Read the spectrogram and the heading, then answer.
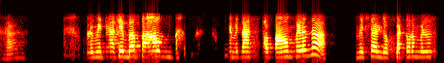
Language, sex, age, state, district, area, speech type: Sindhi, female, 45-60, Maharashtra, Thane, urban, conversation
